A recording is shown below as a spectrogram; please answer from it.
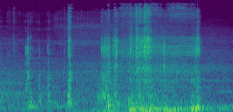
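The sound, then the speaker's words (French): A mechanical whirring and clunking as the hatch of an empty storage tank is driven open, with a motorized grind building to a loud, steady rush before cutting off abruptly, with no one talking. “Attendez, je vais vous ouvrir le réservoir là.”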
